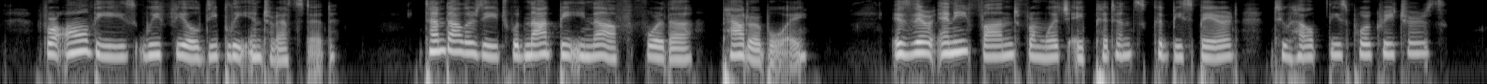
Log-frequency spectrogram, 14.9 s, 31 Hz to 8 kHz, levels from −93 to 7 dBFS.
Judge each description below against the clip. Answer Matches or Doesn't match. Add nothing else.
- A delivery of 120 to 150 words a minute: Matches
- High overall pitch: Matches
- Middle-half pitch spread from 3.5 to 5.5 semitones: Doesn't match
